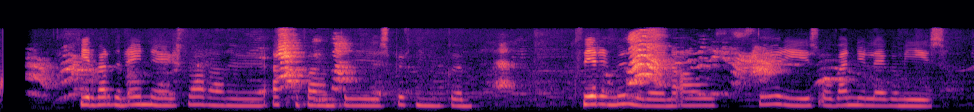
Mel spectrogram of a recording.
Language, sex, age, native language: Icelandic, female, 18-19, Icelandic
